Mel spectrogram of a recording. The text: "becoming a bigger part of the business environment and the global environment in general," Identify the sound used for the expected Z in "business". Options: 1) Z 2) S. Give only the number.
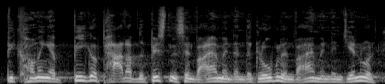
2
